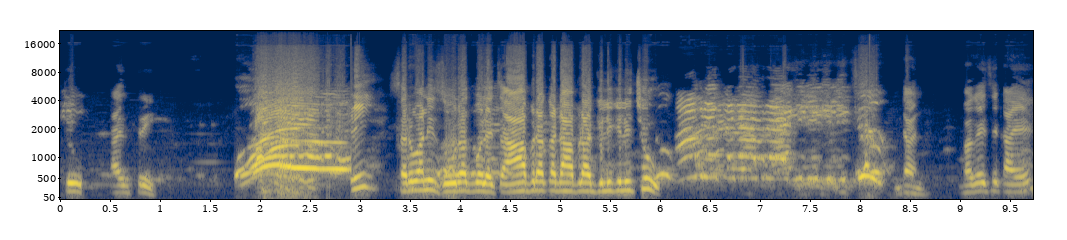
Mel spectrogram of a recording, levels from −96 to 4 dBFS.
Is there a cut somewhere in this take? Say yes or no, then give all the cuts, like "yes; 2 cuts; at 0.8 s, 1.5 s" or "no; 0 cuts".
yes; 1 cut; at 2.9 s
